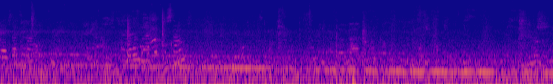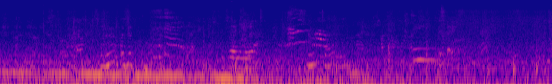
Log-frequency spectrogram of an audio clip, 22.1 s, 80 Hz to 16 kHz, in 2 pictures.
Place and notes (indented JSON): {
  "title": "Delft, Nederland - In the Sprinter",
  "date": "2012-11-06 15:40:00",
  "description": "Inside the Sprinter train between Rotterdam, Delft and Den Haag.\n(Zoom H2 internal mics)",
  "latitude": "52.00",
  "longitude": "4.36",
  "altitude": "2",
  "timezone": "Europe/Amsterdam"
}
